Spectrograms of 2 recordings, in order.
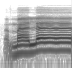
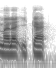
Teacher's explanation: Untuk tak marbutah ni, tak yang bulat ni tak marbutah. Jadi kita berhenti bunyi ha.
